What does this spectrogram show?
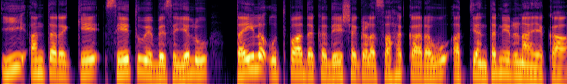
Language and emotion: Kannada, neutral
